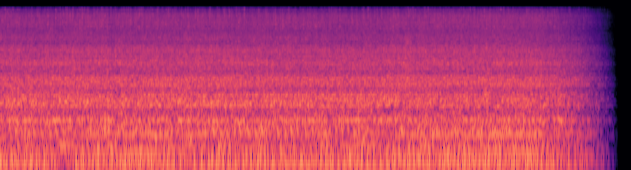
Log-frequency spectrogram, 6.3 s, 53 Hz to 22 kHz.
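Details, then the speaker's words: Ferrari 308 idling fast (about 1500 rpm spec, probably a bit too high) suddenly gives a loud steady steam hiss, then cuts off; overheating boil-over. "well that was hairy and really unexpected and only 10 seconds before a glue I had my head right there"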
